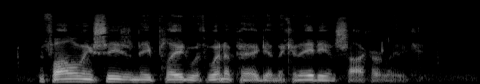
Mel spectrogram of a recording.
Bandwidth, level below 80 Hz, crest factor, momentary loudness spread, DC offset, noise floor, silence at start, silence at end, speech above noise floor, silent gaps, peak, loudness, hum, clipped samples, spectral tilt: 11.5 kHz; -76 dBFS; 20 dB; 12 LU; under 0.1%; -68 dBFS; 0.4 s; 0.65 s; 38 dB; none; -12 dBFS; -30 LUFS; none; under 0.1%; -5 dB/octave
